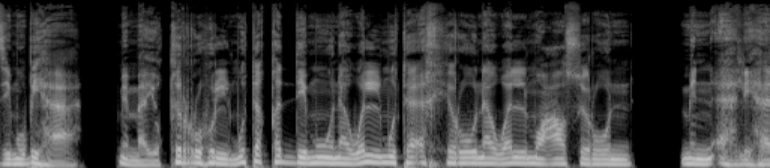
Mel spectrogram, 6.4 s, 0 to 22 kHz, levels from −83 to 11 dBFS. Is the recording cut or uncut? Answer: uncut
